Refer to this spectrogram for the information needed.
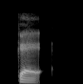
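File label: "gei3", Chinese; HSK; HSK2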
